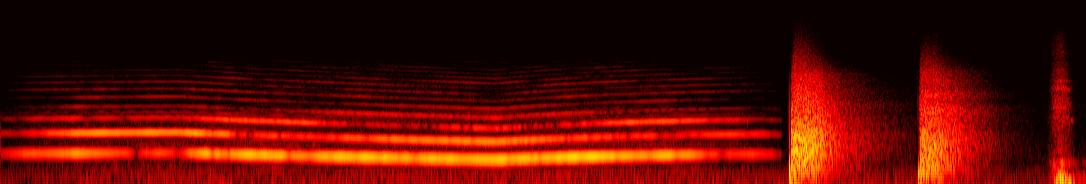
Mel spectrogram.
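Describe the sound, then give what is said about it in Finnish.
The alarm siren of the luxury hotel Blossom holds a steady, loud wailing tone that sags slightly in pitch and rises again, then cuts off as three sharp, booming blasts follow in quick succession. “Lutnantti Lunkentus on saapunut hotelli Blossomiin ja havainnut suureksi yllätyksekseen, että hälytys on vallan erinomaisen aiheellinen.”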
